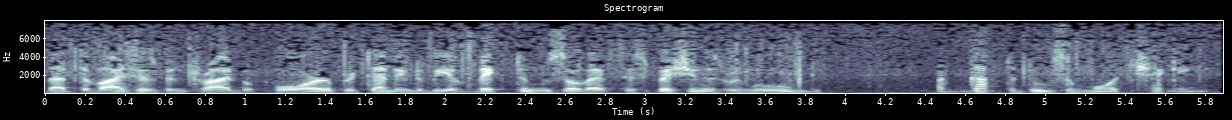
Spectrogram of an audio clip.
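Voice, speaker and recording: An actor playing a shrewd, confident gentleman detective in a vintage radio mystery, crisp and commanding. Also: low voice, lively intonation, quick pace. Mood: assured, explaining. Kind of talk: 1950s radio drama acting. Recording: muffled vintage radio recording, faint noise.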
